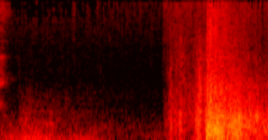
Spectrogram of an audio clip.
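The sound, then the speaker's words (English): Low, steady rumbling builds into a loud, booming thunderclap about three seconds in, then rolls on heavily. No voices, just the deep roar of a storm. “As the thunder brings you peace, brings you clarity”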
